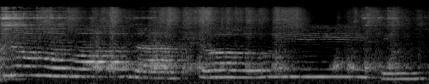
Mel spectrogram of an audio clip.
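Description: A child singing, the tune stepping down and settling into a long held note in the second half, with a drop to a lower note near the end.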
